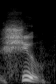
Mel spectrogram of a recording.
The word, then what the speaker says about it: Xu: door Dash Tony Shu it sounds like what you wear on your feet but it's spelled XU Tony XU shoe he's a public figure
